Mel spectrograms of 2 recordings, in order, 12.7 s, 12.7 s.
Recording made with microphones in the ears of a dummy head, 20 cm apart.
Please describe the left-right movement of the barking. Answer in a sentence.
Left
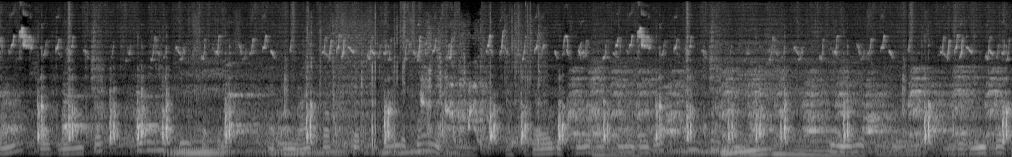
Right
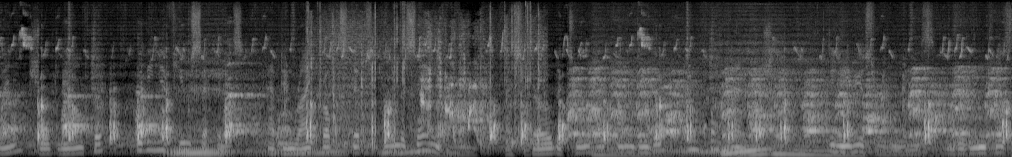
In this clip you hear the barking stay put.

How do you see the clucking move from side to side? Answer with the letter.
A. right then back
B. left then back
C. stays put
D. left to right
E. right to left
C.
